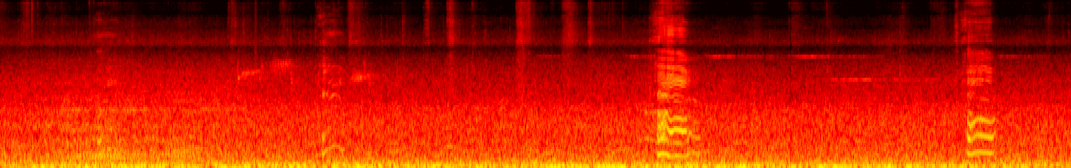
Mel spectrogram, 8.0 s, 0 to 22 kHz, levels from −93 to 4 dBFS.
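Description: Three gaps between chunks break the sound at 1.91, 3.92 and 5.93 s, each a 6.5 ms silence arriving every 2 s at each chunk join. Nothing is lost, but each is a brief hard-edged dropout, seen as a flat waveform notch and a thin vertical blank stripe across the spectrogram.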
